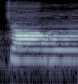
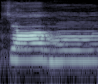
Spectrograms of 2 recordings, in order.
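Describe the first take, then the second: The two takes are said the same way.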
